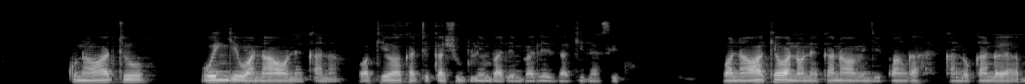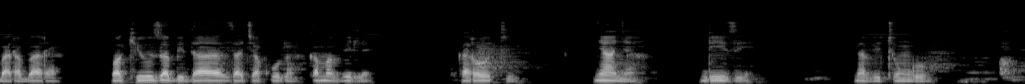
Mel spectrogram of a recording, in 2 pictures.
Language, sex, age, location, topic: Swahili, male, 25-35, Nairobi, finance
